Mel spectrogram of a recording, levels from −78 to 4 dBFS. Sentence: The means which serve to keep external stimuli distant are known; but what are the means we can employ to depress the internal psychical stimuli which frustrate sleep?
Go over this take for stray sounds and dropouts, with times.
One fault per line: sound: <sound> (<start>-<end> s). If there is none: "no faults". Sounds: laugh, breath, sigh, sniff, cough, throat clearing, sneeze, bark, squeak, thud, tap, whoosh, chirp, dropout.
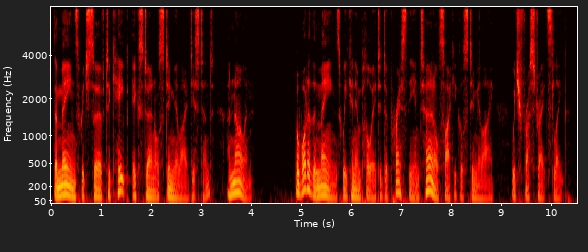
no faults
